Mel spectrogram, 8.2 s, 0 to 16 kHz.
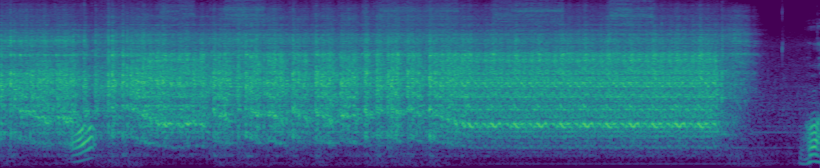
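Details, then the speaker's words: Mercedes Unimog 404, first start attempt: cranks, catches and runs ragged about a second on sprayed fuel then dies; spark and ignition fine, no fuel in the system. "So, what that tells me is obviously we don't have any fuel in the system."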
